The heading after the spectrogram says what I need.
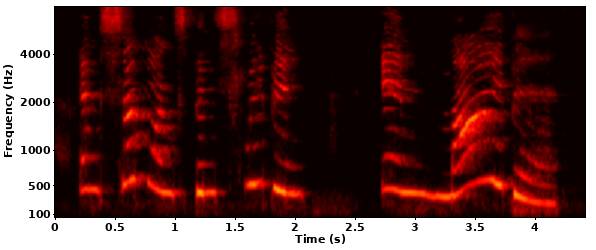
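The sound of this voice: Putting on a character voice, a woman speaks very slowly in a squeaky, extremely high pitch.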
